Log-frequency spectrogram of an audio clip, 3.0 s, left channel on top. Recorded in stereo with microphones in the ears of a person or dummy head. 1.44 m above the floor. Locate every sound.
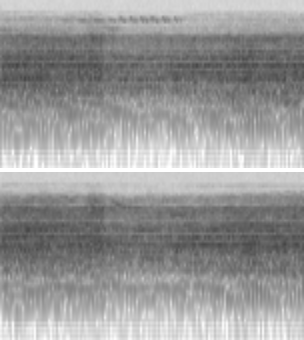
0.0 s an engine running: 25° left (ahead or behind), 6 m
